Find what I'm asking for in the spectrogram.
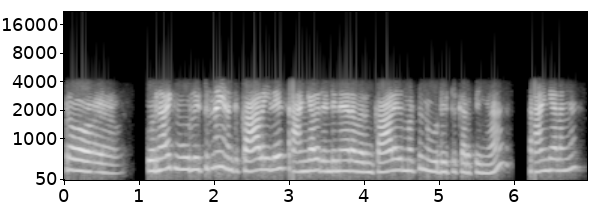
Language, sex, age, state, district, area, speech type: Tamil, female, 18-30, Tamil Nadu, Coimbatore, rural, conversation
